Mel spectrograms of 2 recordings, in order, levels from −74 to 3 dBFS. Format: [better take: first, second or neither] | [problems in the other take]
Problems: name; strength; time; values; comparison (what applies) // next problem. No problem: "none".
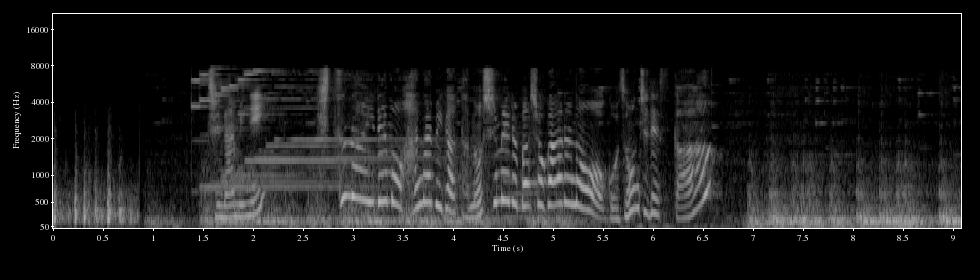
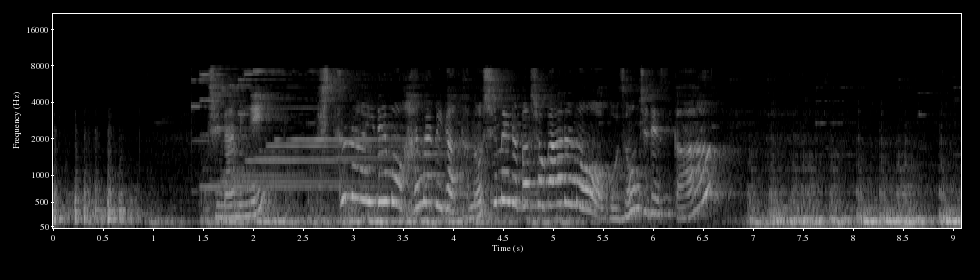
first | room echo; dies away in 1.1 s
